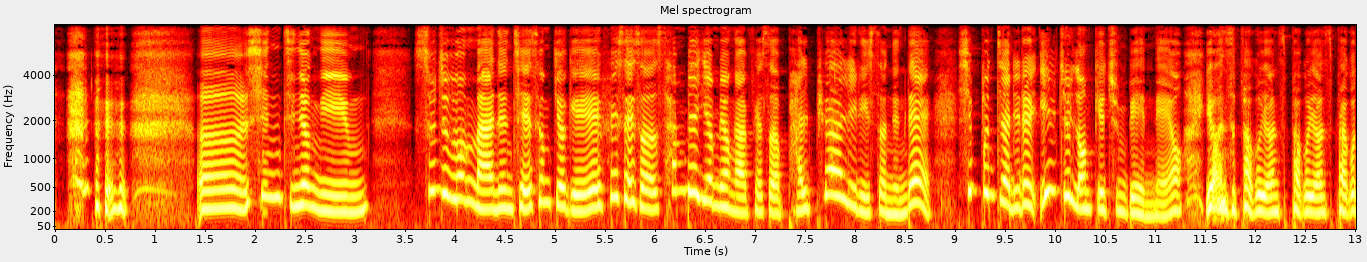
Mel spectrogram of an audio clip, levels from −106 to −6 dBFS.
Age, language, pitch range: 40-59, Korean, 195-310 Hz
